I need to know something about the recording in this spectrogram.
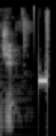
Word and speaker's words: GIF: I'm sorry, are you trying to tell me that it's pronounced graphics? Am I gonna go home later today and play with my golden retriever? Maybe for your birthday, I'll GIF you a gift.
